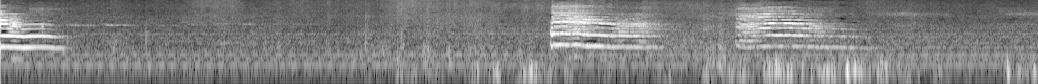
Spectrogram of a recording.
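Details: Cockatoo mimicking a cat's meow while mingling with kittens: a faint whine at the start, then two loud, harsh, drawn-out meows a second and a half apart, over a steady low hum.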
